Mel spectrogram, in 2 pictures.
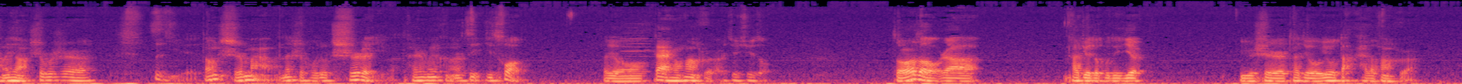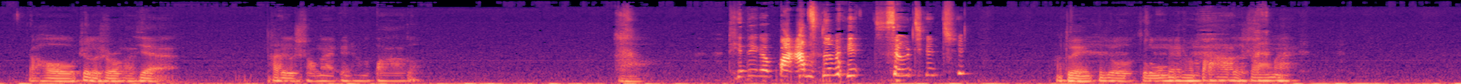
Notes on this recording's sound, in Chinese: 这是一期音质诡异的节目。在我们录这期节目的时候，主播…的麦出现了问题，一顿一顿，时不时悄无声息。我们对其进行了修复，所以音质会很诡异。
